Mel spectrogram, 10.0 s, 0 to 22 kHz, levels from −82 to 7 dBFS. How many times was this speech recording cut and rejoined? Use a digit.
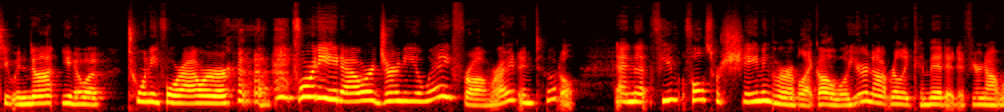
1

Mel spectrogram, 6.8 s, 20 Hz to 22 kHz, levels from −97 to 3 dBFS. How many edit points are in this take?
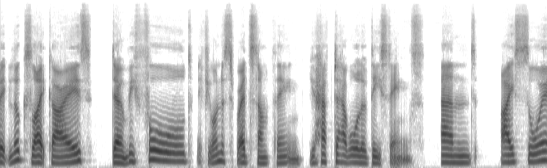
4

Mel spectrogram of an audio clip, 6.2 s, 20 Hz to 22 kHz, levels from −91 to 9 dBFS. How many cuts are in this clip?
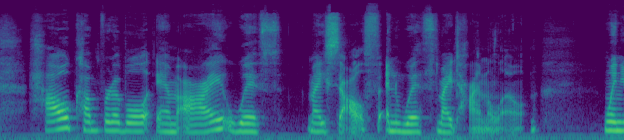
0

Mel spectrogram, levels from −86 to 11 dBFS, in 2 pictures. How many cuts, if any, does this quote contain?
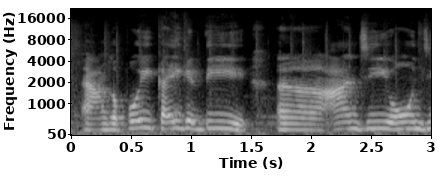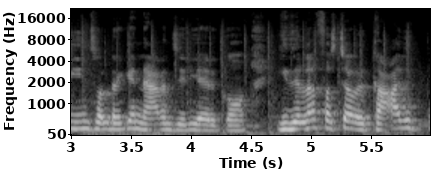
0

